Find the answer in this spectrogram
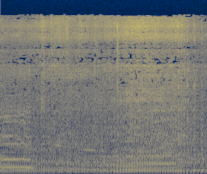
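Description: Motorcycle engine running steadily at low revs, with an even pulsing beat.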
